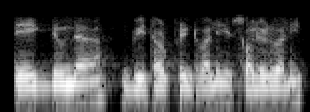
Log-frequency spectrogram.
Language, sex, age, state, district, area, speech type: Marathi, female, 18-30, Maharashtra, Gondia, rural, conversation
